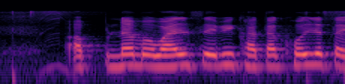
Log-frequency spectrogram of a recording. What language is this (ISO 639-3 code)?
mag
